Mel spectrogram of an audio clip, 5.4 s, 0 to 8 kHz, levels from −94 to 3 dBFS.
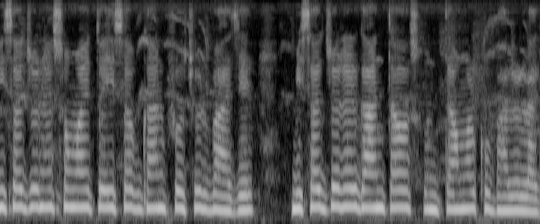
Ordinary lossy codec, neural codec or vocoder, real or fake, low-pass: none; none; real; none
